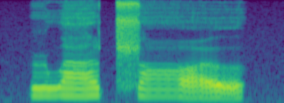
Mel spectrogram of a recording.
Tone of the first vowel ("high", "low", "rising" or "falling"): rising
